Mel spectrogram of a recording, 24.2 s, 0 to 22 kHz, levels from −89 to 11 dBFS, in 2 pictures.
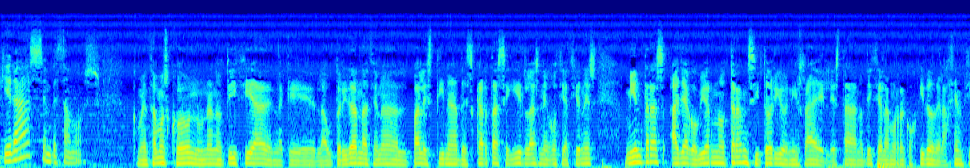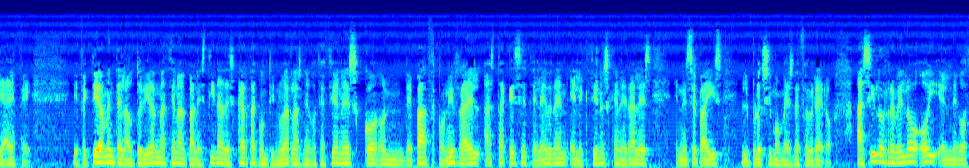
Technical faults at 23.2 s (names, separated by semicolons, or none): DECT cordless phone buzz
